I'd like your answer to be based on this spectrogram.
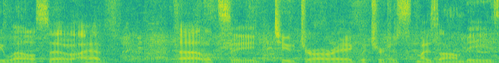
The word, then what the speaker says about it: Draugr: I pronounce it Draugr. – Okay. So you lose 2-1. That's how I pronounced it. – Draugr. Okay. – So there you go. If John says it's Draugr, then it's Draugr.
